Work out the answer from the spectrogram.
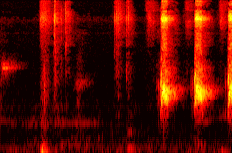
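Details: Sooty-headed bulbul, a breeding-condition female calling the male: soft clicks and rustles, then three loud, rasping chirps in quick succession at the end.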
